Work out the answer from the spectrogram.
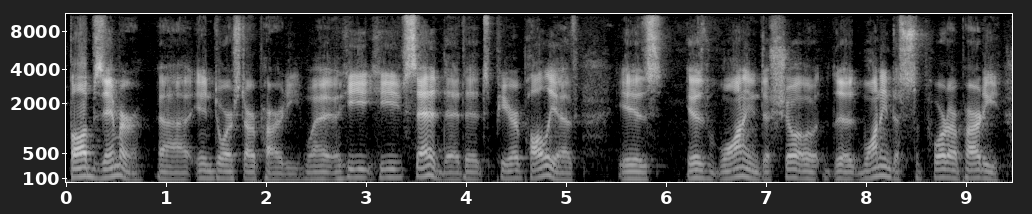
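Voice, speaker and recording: A young election candidate from the Lower Mainland of British Columbia answers interview questions in a radio studio, speaking into a boom-arm studio mic. His voice is on the low side and his pace measured. He comes across as earnest, restarting and repeating words as he searches for what to say.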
